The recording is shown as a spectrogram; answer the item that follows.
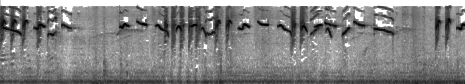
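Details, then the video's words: Sunbird lure call used by trappers to attract birds: rapid high, thin, twisting chirps and sweeping whistles in bursts, some sharp ticking notes, with a low steady hum underneath. "SUARA PIKAT BURUNG KOLIBRI WULUNG"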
